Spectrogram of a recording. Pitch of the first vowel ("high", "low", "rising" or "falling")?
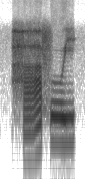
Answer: rising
